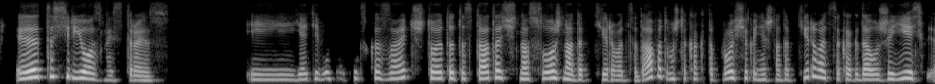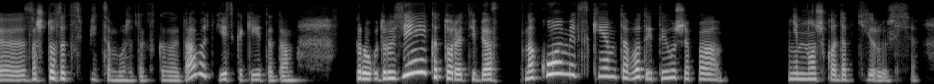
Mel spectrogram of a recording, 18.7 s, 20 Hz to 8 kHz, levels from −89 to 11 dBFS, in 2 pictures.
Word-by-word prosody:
это 265 +7 +7
серьезный 225 - +2
стресс. 155 -1 -5 0.7
И 185 - -7 0.4
я 190 +3 -3
тебе 215 +1 -5
хочу 215 +1 -12
сказать, 225 +3 -2
что 225 - -1
это 220 -1 +1
достаточно 215 0 +1
сложно- 220 -1 +2
адаптироваться, 170 -3 -4
да. 235 - +3
Потому 255 -8 -2
что 205 - -9
как-то 195 -2 -8
проще, 230 +4 -1
конечно, 185 -4 -6
адаптироваться, 245 - -2
когда 185 -1 0
уже 185 +2 -1
есть, 210 +1 +2
э, 165 -1 -2
за 190 +4 -4
что 230 +3 +2
зацепиться, 190 -5 -6
можно 155 -1 -6
так 150 0 -11
сказать, 155 -2 -7
да - - +2
вот. 360 -3 +1
Есть 195 +1 -3
какие-то 175 -2 -7
там, 150 0 -5 0.6
круг 205 -2 +5
друзей, 340 - +6
которые 225 -9 +2
тебя 180 -1 +1 0.2
знакомят 360 - +5
с - - -20
кем-то, 285 -5 -1
вот 270 +4 +1
и 210 - -3
ты 230 +3 -3
уже 250 -4 -1 0.8
по-немножку 200 -2 -4
адаптируешься. 175 -6 -8
205 Hz, 155 wpm, -22 LUFS, 175-235 Hz, 0.8 s, это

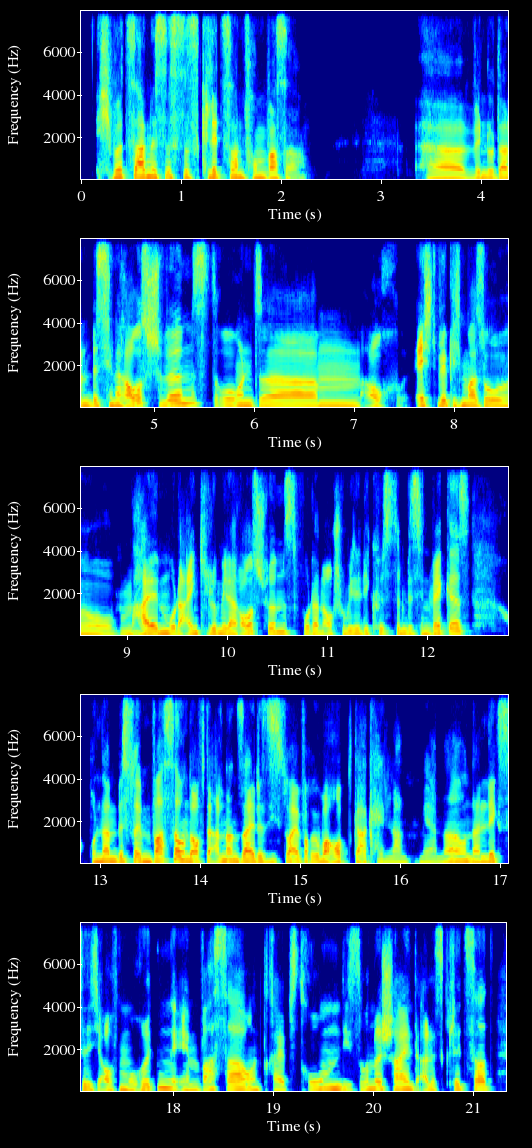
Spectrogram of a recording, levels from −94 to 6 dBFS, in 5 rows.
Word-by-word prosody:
Ich - - -4
würde 165 +2 +3
sagen, 170 -1 +6
es 170 +2 +7
ist 165 -2 +3
das 145 -4 +2
Glitzern 165 -2 +1
vom 130 -2 -3
Wasser. 100 -7 0 1.1
Äh, 125 0 0
wenn 140 +2 -3
du 150 - -2
da 150 0 +2
'n 145 -1 -2
bisschen 165 -3 0
rausschwimmst 210 - +1
und, 155 -1 -2
ähm, 135 -2 +1
auch 130 +2 -5 0.2
echt 150 0 +3
wirklich 165 -3 -1
mal 145 -1 +3
so 130 -3 -2
so 130 - -12
'n 130 - -6
1/2 165 -1 +4
oder 145 - 0
1 155 +3 0
Kilometer 145 -4 -1
rausschwimmst, 185 +3 -2
wo 150 - -4
dann 140 -4 -3
auch 125 +1 -4
schon 140 - -9
wieder 135 -1 -3
die 130 0 -7
Küste 175 +2 -6
'n 145 - -4
bisschen 130 -4 -6
weg 165 +5 0
ist. 210 0 -1 0.4
Und 135 - -1
dann 145 0 +3
bist 170 +2 -1
du - - +2
im 135 -5 +1
Wasser 180 +5 +6
und 185 -4 +2
auf 145 0 +2
der - - -2
anderen 185 +2 +1
Seite 160 -1 +4
siehst 135 0 -3
du - - +1
einfach 145 +1 +1
überhaupt 135 -1 +1
gar 110 - -1
kein 105 -3 -10
Land 100 +4 -11
mehr, 100 -3 -11
ne? 135 +11 -1
Und 165 -3 -2
dann 125 -1 -2
legst 160 +4 -1
du - - 0
dich 135 -3 -5
aufm 130 -1 -3
Rücken 190 - -1
im 120 -7 -5
Wasser 165 +2 +1
und 130 -3 -4
treibst 120 +3 -6
rum, 165 0 0
die 125 -5 -6
Sonne 165 +9 -2
scheint, 160 -3 0
alles 125 0 -3
glitzert. 170 +1 -2
145 Hz, 220 wpm, -24 LUFS, 130-170 Hz, 1.1 s, es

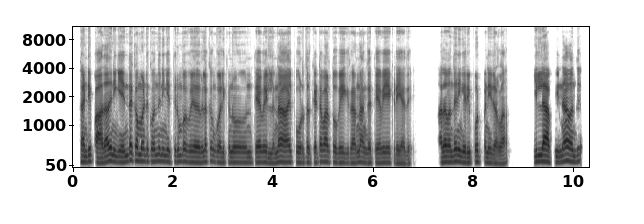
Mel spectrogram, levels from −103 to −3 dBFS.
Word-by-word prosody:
கண்டிப்பா. 135 +2 +2
அதாவது 135 +6 +4
நீங்க 130 -2 +1
எந்த 145 +6 +1
கமெண்டுக்கு 150 -2 0
வந்து 150 +1 -2
நீங்க 140 -1 -1
திரும்ப 145 +1 -2 0.3
விளக்கம் 135 +1 -4
அளிக்கணும்னு 120 0 -2
தேவ 125 +1 +3
இல்லன்னா, 115 +5 +1 0.2
இப்போ 125 -1 -8
ஒருத்தர் 115 -1 -5
கெட்ட 120 +3 -1
வார்த்தை 125 -2 -1
உபயோகிக்கிறார்னா, 115 +2 -1
அங்க 115 0 -2
தேவையே 115 +1 +1
கிடையாது. 100 -2 -3 0.6
அதை 130 +2 +4
வந்து 145 +3 +1
நீங்க 125 -2 +1
ரிப்போர்ட் 125 +2 -4
பண்ணிடலாம். 100 -4 -2 0.6
இல்ல 145 0 +5
அப்படின்னா 130 +5 +1
வந்து 145 +2 -5
125 Hz, 165 wpm, -23 LUFS, 115-140 Hz, 0.6 s, இல்ல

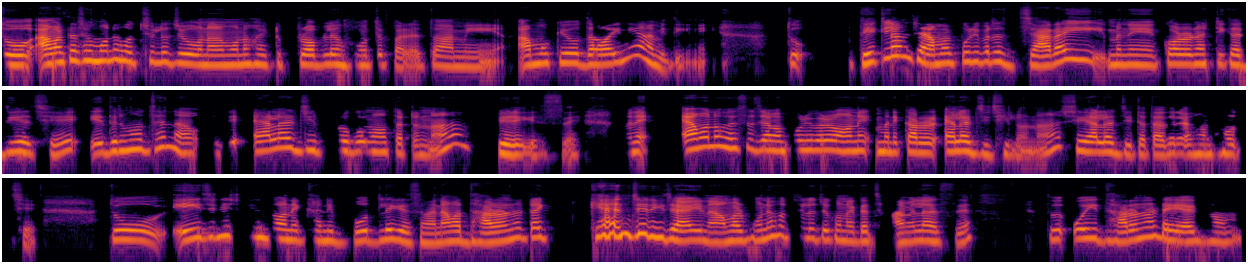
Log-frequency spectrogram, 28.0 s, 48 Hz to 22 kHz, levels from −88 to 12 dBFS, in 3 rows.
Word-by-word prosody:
তো 240 - +2 0.3
আমার 270 +3 +9
কাছে 315 0 +2
মনে 325 +2 +1
হচ্ছিল 280 0 -4
যে - - +2
উনার 225 -1 +1
মনে 235 - -1
হয় 235 -1 -3
একটু 230 +1 -12
প্রবলেম 235 0 +1
হতে 220 +1 -6
পারে। - - -5
তো - - -6
আমি 195 0 -7 0.4
আম্মুকেও 255 +3 +1
দেওয়াই 240 +2 +3
নি, 425 - -8
আমি - - -4
দিইনি। - - -13 0.6
তো - - -5 0.5
দেখলাম 370 +12 +6
যে 290 - +3
আমার 255 +2 0
পরিবারের 285 -1 -1 0.2
যারাই 270 +11 +5 0.3
মানে 235 0 -2 0.2
করোনা 240 0 +3
টিকা 235 -1 -1
দিয়েছে, 240 -4 -2 0.3
এদের 255 +3 0
মধ্যে 295 +1 -2
না - - +1 0.2
ওই - - -20
যে - - -3
অ্যালার্জি 275 0 +2 0.2
প্রবণতাটা 245 -5 -3
না 285 - -2 0.4
বেড়ে 205 -3 +4
গেছে। 185 -2 -13 0.4
মানে 245 +1 -1 0.4
এমনও 350 +4 +5
হয়েছে 315 -1 -2
যে - - +2
আমার 260 -1 0
পরিবারের 275 0 0
অনে 265 +1 0
মানে 240 -1 -2
কারোর 230 -1 +3
অ্যালার্জি 250 -5 +3
ছিল 205 - -11 0.2
না। - - -8 0.2
সে 280 - -5
অ্যালার্জি 240 -4 +2
টা - - -2
তাদের 205 +3 -2
এখন 205 0 -5
হচ্ছে। 210 - -10 0.6
তো - - -1 0.5
এই 255 - +3
জিনিস 315 +2 -1
কিন্তু 290 -2 -3
অনেকখানি 230 -1 -4 0.2
বদলে 235 +2 +1
গেছে। 205 -2 -4
মানে 190 +2 -1
আমার 225 -1 +1
ধারণাটা 240 +8 +2 0.4
কেন 315 +2 +7
জানি 370 -5 +5
যানি 235 0 +5
না - - +1
আমার 230 +2 0
মনে 265 +5 -2
হচ্ছিল 285 -2 -9
যে - - 0
কোন 240 - -4
একটা 220 0 -3
ঝামেলা 210 +4 -3
আছে। 205 -1 -13 0.6
তো - - -11 0.2
ওই 270 +1 +3 0.2
ধারণাটাই 250 +4 +1
একদম 215 -1 -7
245 Hz, 180 wpm, -21 LUFS, 225-275 Hz, 0.6 s, আমার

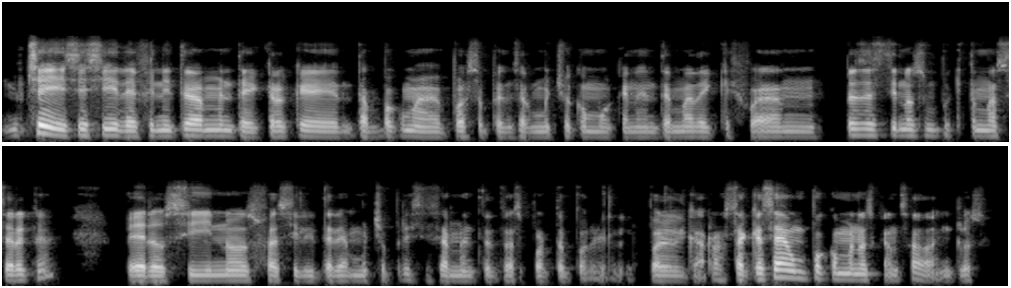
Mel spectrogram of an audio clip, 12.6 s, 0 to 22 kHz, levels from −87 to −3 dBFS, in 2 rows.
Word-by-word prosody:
Sí, 370 -3 +10
sí, 135 - +2
sí, 140 +1 +3
definitivamente, 125 -1 +2
creo 115 -1 0
que 115 -3 +3
tampoco 115 +2 -5
me 120 - -1
había 110 -1 -1
puesto 115 +3 -5
a - - -23
pensar 105 -1 -7
mucho 110 0 -9
como 110 -1 -8
que - - -6
en 110 - -4
el 110 -1 -8
tema 110 +1 -2
de 110 -2 -4
que - - -14
fueran, 110 -1 -4
pues, 145 -1 +2
destinos 135 -1 -2
un 130 - -12
poquito - - -10
más 120 -1 -2
cerca, 120 0 0 0.4
pero 110 -1 +5
sí 115 +1 +1
nos 115 -1 -1
facilitaría 110 +1 -3
mucho 110 0 -10
precisamente 110 -4 -7
el - - -12
transporte - - -7
por - - -13
el - - -18
por - - 0
el 110 -1 -6
carro, 135 - -6
hasta 130 - +3
que 135 - +4
sea 180 +4 +9
un 160 -2 -4
poco 150 -1 -3
menos 130 -1 0
cansado - - -5
incluso. - - -11
115 Hz, 230 wpm, -25 LUFS, 110-130 Hz, 0.4 s, Sí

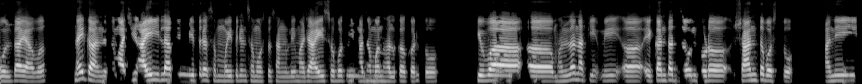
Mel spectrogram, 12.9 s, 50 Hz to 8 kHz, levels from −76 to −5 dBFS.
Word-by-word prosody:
बोलता 170 +1 +2
यावं. 160 0 0 0.5
नाही 230 +4 +5
का. 225 - +5
नाहीतर 170 +3 -9
माझी 195 +4 +2
आईला 205 +2 +5
मी 400 - -14 0.2
मित्र 200 - -2
सम 180 -1 -10
मैत्रीण 180 +1 -5
समजतो 170 -1 -9
चांगली. 165 0 -8
माझ्या 165 0 0
आईसोबत 175 +2 0
मी 175 - -9
माझं 170 +1 -5
मन 170 0 -3
हलकं 165 +1 -4
करतो. 160 -1 -6 0.6
किंवा 185 0 +4 0.6
अ, 170 -1 +5
म्हणलं 175 +7 -2
ना, 205 - +3
की 185 -1 -9
मी 185 +1 -7
अ, 170 0 0
एकांतात 190 +3 +1
जाऊन 185 +1 -2
थोडं 180 0 +1
शांत 195 +3 +2
बसतो 265 - -3 0.5
आणि 185 +2 -2
180 Hz, 155 wpm, -22 LUFS, 170-190 Hz, 0.6 s, नाही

